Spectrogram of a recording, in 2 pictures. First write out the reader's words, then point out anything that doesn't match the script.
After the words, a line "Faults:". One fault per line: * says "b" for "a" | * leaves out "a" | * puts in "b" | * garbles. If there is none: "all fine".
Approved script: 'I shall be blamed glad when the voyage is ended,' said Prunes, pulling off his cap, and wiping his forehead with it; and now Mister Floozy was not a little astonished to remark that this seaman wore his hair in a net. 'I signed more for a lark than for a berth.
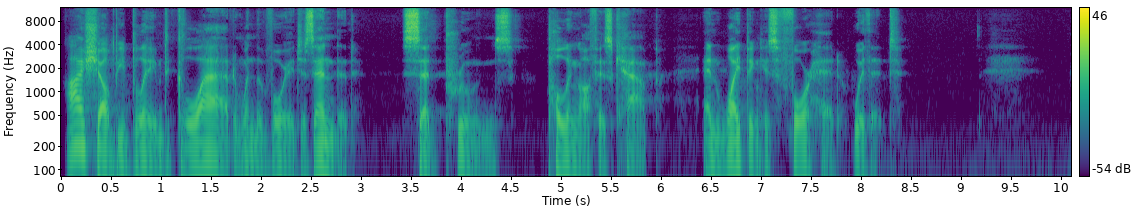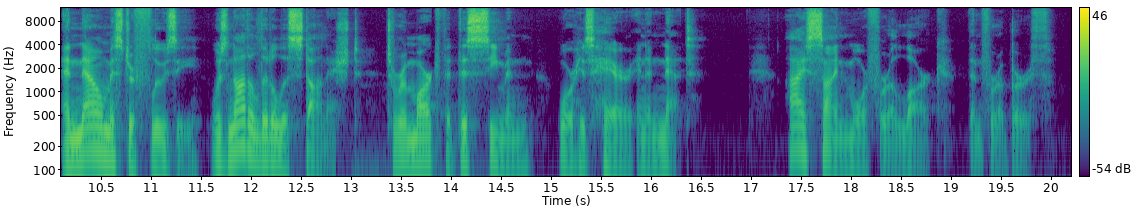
'I shall be blamed glad when the voyage is ended,' said Prunes, pulling off his cap, and wiping his forehead with it; and now Mister Floozy was not a little astonished to remark that this seaman wore his hair in a net. 'I signed more for a lark than for a berth.
Faults:
all fine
